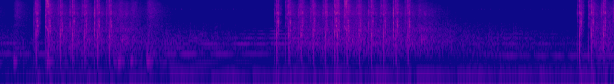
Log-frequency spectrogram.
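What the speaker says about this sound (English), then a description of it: "A lot of shooting." Bursts of rapid automatic gunfire in the video game Shadow Empire, dense rattling volleys that stop and restart in three waves, moderately loud with no talking.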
